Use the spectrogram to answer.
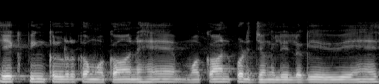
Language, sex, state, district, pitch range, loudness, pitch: Hindi, male, Uttar Pradesh, Shamli, 115-120 Hz, -17 LUFS, 115 Hz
